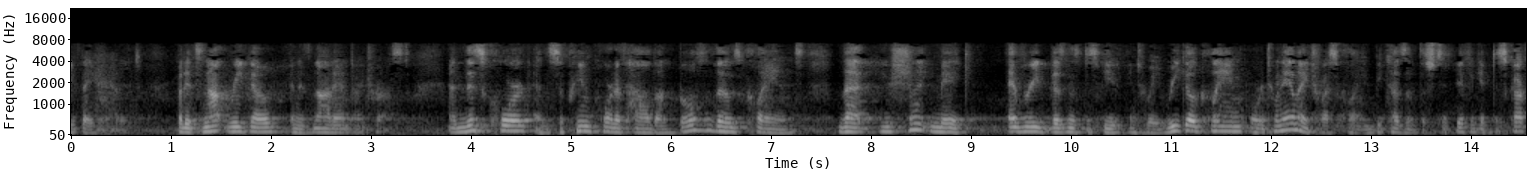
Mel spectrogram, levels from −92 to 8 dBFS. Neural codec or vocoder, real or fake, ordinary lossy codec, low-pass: codec, 16 kHz, 1.1 kbps, Voila-Tokenizer; fake; MP3, 32 kbps; 7.2 kHz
